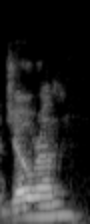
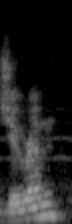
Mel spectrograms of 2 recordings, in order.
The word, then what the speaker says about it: Jurim: So Joram went ahead and gave orders to all his troops to start prepping everything to go to war. It's Jurim. I've been saying it wrong, which is fine.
